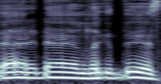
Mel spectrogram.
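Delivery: put-on little girl voice, high scream, crying out. Retelling a little girl calling out to her father: imitating a child screaming. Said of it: "The daughter screams out to him".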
